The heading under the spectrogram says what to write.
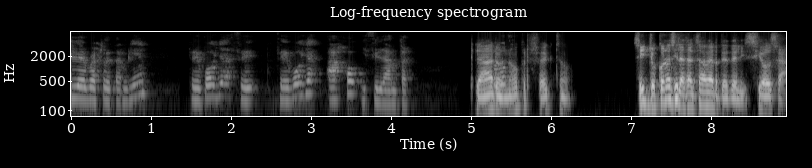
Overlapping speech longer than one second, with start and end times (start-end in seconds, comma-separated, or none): none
